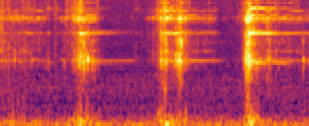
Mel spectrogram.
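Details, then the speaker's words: Briggs and Stratton Intek engine turned by hand: three sharp metallic clicks about half a second apart, catching in valve train, worsening after much spinning though it first spun easily; owner suspects the cam, new cam ordered, unconfirmed. "it's getting worse now because i've spun it a lot but it was it was you could when i first did it it just spun right in my hand easy"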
